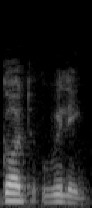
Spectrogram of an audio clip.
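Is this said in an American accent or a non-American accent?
non-American. It is said in the speaker's usual, non-American accent.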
